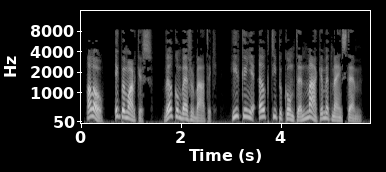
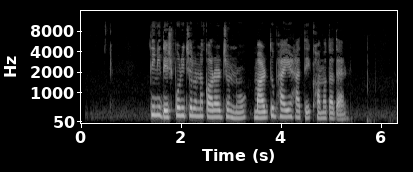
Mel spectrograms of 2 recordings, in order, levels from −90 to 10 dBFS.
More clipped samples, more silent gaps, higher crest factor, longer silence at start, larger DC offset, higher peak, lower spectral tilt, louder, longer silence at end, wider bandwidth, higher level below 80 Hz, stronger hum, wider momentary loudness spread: neither; neither; about the same, 18 dB vs 20 dB; second, 0.1 s vs 1.4 s; neither; first, -2 dBFS vs -6 dBFS; about the same, -6 dB/octave vs -5.5 dB/octave; first, -20 LUFS vs -25 LUFS; second, 0.2 s vs 1.05 s; second, 8.8 kHz vs 11 kHz; first, -52 dBFS vs -74 dBFS; neither; about the same, 10 LU vs 9 LU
